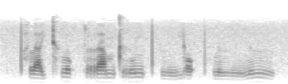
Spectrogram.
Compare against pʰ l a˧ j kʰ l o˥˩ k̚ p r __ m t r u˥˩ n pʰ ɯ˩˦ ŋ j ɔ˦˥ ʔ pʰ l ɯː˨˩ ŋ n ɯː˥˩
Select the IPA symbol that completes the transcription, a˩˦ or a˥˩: a˥˩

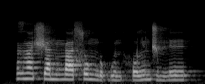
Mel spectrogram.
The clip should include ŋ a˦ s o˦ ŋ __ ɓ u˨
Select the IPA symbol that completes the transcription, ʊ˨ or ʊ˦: ʊ˨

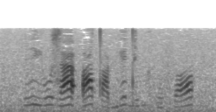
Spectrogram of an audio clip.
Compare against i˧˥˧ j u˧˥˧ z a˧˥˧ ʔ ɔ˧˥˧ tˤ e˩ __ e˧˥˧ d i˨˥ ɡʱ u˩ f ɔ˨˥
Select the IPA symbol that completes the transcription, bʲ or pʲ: bʲ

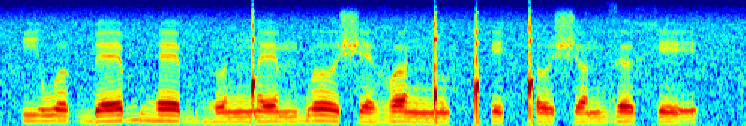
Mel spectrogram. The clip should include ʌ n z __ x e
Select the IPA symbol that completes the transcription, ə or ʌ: ə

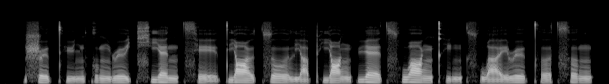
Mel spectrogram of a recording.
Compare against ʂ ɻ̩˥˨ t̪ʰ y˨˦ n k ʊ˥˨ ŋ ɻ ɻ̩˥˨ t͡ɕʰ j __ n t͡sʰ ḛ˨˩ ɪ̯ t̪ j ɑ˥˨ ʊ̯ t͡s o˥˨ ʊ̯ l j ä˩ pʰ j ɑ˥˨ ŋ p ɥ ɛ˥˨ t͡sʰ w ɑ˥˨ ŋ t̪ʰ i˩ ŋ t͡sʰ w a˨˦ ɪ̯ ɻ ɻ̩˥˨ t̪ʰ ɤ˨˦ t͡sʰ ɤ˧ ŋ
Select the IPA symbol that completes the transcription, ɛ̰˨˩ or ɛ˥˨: ɛ˥˨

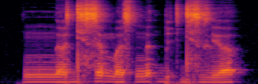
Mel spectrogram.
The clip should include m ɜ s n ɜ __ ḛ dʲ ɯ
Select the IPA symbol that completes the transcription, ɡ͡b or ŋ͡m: ɡ͡b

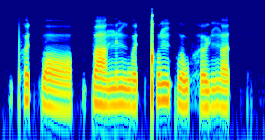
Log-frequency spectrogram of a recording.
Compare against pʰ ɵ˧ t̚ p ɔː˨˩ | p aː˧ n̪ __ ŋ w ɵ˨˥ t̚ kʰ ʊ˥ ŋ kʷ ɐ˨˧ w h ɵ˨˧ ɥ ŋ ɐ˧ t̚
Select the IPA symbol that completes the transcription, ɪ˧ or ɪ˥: ɪ˧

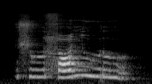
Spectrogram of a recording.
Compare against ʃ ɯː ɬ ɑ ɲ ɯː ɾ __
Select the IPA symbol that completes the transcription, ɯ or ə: ɯ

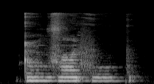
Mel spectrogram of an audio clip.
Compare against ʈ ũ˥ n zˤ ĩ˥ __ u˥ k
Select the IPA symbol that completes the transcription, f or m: f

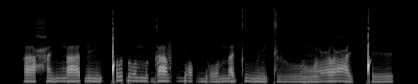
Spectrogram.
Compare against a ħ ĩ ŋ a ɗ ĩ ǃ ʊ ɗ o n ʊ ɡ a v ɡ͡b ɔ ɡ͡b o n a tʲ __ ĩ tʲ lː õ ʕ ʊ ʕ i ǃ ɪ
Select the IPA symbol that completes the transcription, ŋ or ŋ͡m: ŋ͡m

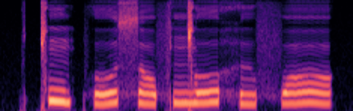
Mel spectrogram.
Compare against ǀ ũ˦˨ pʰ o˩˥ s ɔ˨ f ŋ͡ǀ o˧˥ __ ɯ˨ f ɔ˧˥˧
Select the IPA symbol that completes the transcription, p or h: h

